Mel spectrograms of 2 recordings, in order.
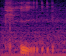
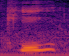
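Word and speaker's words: quay: It's spelled qu u a y and I've been told my whole life that that's pronounced key. So I guess it's key.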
